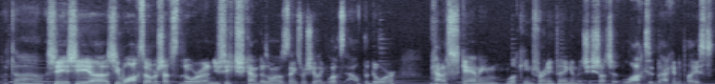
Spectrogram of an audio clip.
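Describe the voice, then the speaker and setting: A man's voice: mid-range voice, fairly even intonation, fairly quick, sharp tone, faint music behind. A man working as game master, casually narrating a tabletop role-playing session.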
